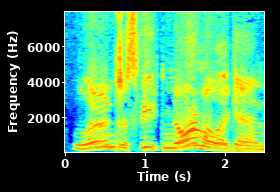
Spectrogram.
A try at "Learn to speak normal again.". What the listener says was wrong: No, wait, don't accent normal. You sound like a commercial.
